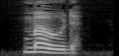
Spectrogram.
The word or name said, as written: mode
